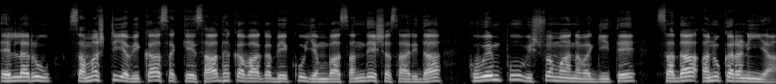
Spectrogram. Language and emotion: Kannada, neutral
